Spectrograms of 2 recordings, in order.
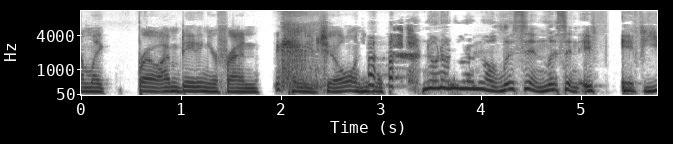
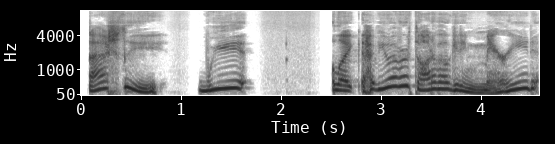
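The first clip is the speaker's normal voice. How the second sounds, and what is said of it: Imitates another person's voice. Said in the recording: “I'm gonna do my best impression.”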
